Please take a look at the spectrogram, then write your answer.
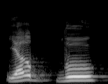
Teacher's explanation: দোয়াদের উচ্চারণটা করার সময় মুখটা একটু ভরপুর হয়ে যাবে এমন মনে হবে। ইয়াউমা তাবয়াদ্দু, ইয়াউমা তাবয়াদ্দু উজু, উ, উ, জু, জু একালিফ টান, পেশের পরে ওয়াও সাকিন।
